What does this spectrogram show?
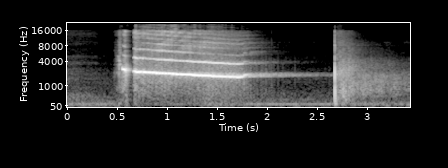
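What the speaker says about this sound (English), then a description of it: "we're gonna do this screecher here" A $5 screecher firework launches with a sharp pop, then a loud, bright whistling shriek that slides gradually downward for over a second before fading, ending in a crisp bang.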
